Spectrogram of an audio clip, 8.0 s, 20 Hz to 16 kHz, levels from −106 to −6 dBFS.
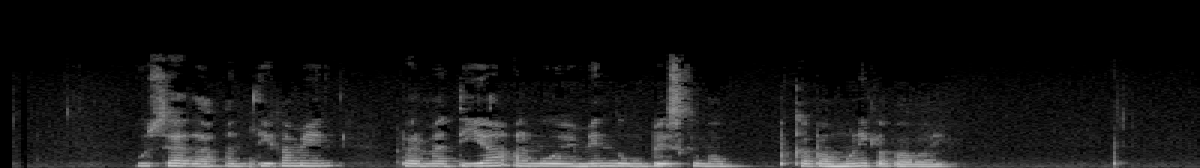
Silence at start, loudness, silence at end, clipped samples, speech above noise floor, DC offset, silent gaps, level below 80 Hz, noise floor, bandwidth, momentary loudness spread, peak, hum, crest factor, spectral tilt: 0.9 s; -34 LUFS; 0.55 s; under 0.1%; 43 dB; under 0.1%; none; under -90 dBFS; -76 dBFS; 10 kHz; 14 LU; -20 dBFS; none; 16 dB; -6.5 dB/octave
